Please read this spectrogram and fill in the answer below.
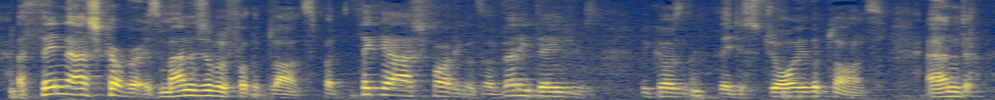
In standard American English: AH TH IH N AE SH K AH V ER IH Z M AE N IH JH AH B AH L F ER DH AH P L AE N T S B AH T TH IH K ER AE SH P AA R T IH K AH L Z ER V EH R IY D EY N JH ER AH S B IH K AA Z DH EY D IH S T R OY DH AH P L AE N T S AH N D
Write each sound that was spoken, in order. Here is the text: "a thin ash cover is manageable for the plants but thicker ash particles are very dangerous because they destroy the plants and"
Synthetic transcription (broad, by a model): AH TH IH N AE SH K AH V ER IH Z M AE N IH JH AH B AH L F ER DH AH P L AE N T S B AH T TH IH K ER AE SH P AA R T IH K AH L Z ER V EH R IY D EY N JH ER AH S B IH K AA Z DH EY D IH S T R OY DH AH P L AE N T S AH N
